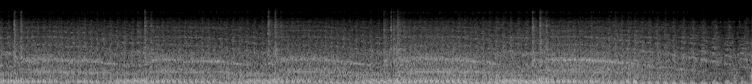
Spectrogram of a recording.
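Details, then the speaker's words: Craftsman YS4500 21 hp single-cylinder tractor: speed rises and falls about every second with a sharp pop at each swell. Fuel-related surging; the tank is to be drained and cleaned and the carburetor checked. "yeah you guys can see having some fuel issues so let me go ahead and get this tank pulled off and drain all that out and then we'll kind of take a peek at this carburetor"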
